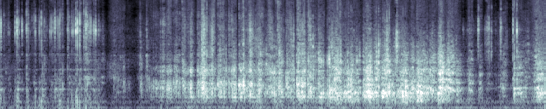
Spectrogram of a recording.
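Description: Fingernails scratch and scrape the rawhide heads of a pair of small, hollow bongos. A soft, dry rasp starts sparse and quiet, then thickens into a louder, steady run of fast, uneven scrapes with a bright hiss over a mid-range drum-head tone, easing off briefly near the end.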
